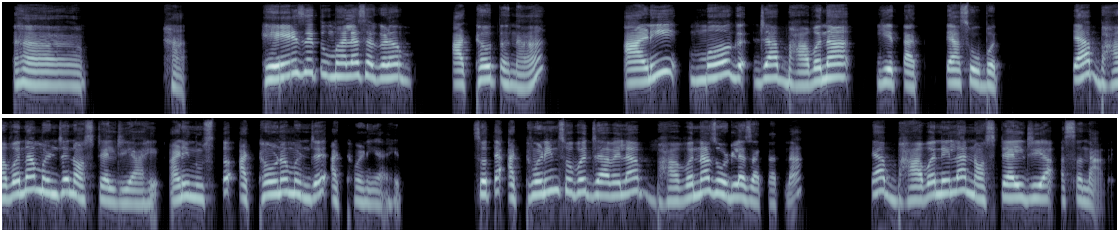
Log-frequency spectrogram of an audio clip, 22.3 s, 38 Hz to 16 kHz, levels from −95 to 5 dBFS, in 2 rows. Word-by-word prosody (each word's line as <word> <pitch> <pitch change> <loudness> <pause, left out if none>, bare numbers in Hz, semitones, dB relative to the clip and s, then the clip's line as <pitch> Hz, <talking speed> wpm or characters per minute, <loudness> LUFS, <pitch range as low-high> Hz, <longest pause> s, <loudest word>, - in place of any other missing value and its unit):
हां 185 -3 -2 0.9
हां. - - -8 0.8
हे 275 +7 +7
जे 360 +1 +1
तुम्हाला 295 0 +3
सगळं 275 -3 +2 0.5
आठवतं 215 +1 +1
ना, 165 +1 -4 0.9
आणि 235 - +4 0.2
मग 265 +5 +3 0.2
ज्या 270 0 +4
भावना 230 +5 +2 0.4
येतात 210 -5 0 0.3
त्यासोबत. 205 -4 0 0.8
त्या 270 +6 +5
भावना 225 - +1
म्हणजे 295 -3 +2
नॉस्टॅल्जिया 185 - -3
आहे. 160 +1 -9
आणि 200 +7 0
नुसतं 215 +6 -4
आठवणं 255 +7 0
म्हणजे 240 -2 0
आठवणी 175 -4 -9
आहेत. 165 +1 -17 0.8
सो 265 - +5
त्या 310 - -1
आठवणींसोबत 280 +5 -1
ज्यावेळेला 255 +3 +1 0.2
भावना 195 - -1
जोडल्या 230 -5 +2
जातात 170 -4 -7
ना 260 - -9 0.7
त्या 305 +3 -1 0.2
भावनेला 260 +11 0
नॉस्टॅल्जिया 215 - 0
असं 190 0 -7
नाव 165 - -8
आहे. - - -19
230 Hz, 105 wpm, -23 LUFS, 195-275 Hz, 0.9 s, हे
